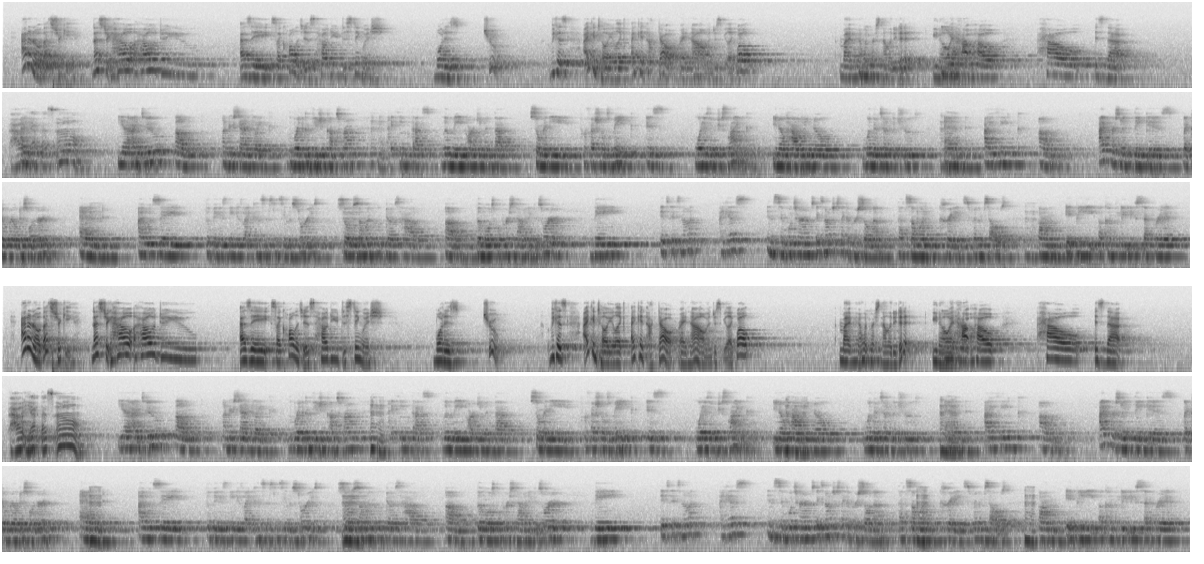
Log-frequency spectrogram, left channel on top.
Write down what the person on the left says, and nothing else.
yeah,
yeah.
I
yeah, I do um understand like where the confusion comes from.
I think that's the main argument that so many professionals make is what if they're just lying? You know,
how do you know when they're telling the truth?
And I think, um, I personally think it is like a real disorder. And
I would say the biggest thing is like consistency in the stories. So,
someone who does have um, the multiple personality disorder, they it's it's not, I guess, in simple terms, it's not just like a persona that someone
creates for themselves.
Um, it'd be a completely separate,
